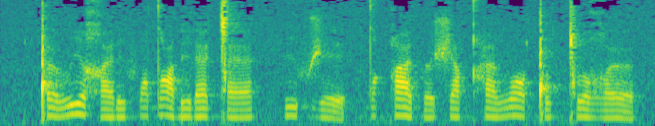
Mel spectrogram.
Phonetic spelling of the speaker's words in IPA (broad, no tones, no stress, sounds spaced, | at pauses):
ǃ œ β i χ æ ɾ i f e dˤ ɜ ɗ i ɾ æ ǀ æ | i f ʒ e | dˤ œ q æ θ œ ʃ æ qʰ e v ɔ ǃ u ǀ u ʁ œ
